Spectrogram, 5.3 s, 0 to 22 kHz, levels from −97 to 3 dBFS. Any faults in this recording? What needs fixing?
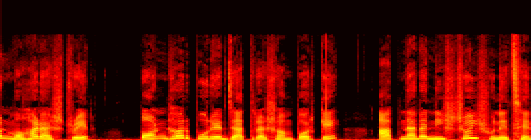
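Sharp single-sample word clock ticks of uneven strength recur about every one and a half seconds from 0.23 to 4.77 s, around four in all. The receiver's free-running clock drifts roughly 15 ppm against the sender, slipping a sample at each crossing. Lock the receiving device to the incoming word clock, or use sample-rate conversion at its input.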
